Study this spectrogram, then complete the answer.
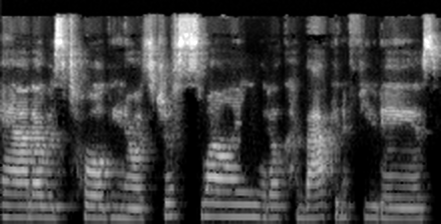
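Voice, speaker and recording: At a fairly quick pace, a woman talks in an unremarkable speaking voice. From British Columbia, Canada. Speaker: country singer-songwriter. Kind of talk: casual interview chat. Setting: video call from home.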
